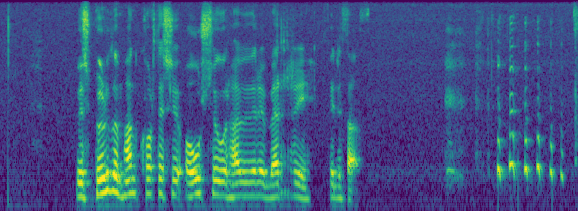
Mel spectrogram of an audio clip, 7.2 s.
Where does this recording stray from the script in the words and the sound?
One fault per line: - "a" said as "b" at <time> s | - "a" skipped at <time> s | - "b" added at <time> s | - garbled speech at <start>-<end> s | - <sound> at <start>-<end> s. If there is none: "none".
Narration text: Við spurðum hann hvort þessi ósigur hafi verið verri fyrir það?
- laugh at 5.5-7.1 s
